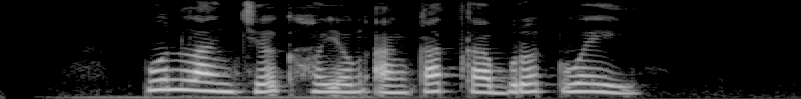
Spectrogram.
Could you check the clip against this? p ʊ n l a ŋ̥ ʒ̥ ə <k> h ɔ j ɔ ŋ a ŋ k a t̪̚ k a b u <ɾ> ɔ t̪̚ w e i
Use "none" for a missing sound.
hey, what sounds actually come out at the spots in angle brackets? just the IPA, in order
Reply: k, ɾ

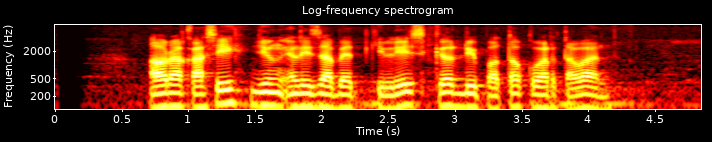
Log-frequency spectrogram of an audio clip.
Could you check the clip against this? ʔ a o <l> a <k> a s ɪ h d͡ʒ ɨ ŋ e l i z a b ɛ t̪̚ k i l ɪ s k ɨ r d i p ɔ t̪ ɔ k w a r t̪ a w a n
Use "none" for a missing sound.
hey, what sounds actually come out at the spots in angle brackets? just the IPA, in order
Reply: ɾ, k

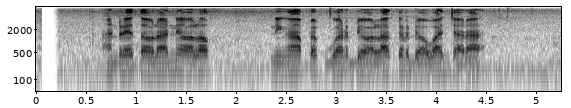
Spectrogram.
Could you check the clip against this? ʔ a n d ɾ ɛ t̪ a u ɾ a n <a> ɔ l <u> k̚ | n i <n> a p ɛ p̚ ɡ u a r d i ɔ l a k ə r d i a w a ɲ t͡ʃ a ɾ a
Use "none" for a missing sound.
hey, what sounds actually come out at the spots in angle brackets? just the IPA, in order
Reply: i, ɔ, ŋ

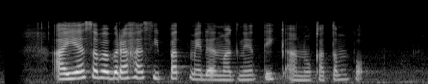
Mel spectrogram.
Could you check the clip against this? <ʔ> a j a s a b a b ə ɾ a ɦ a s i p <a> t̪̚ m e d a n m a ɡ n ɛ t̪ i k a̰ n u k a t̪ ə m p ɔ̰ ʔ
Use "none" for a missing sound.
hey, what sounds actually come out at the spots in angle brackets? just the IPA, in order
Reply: ʔ, a

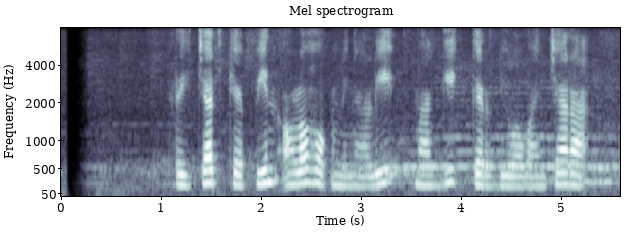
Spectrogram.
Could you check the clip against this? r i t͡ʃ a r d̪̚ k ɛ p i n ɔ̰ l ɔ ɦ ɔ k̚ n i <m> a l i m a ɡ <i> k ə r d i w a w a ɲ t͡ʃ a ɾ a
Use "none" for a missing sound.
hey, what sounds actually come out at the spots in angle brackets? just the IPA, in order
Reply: ŋ, i

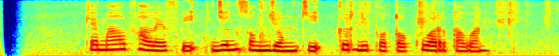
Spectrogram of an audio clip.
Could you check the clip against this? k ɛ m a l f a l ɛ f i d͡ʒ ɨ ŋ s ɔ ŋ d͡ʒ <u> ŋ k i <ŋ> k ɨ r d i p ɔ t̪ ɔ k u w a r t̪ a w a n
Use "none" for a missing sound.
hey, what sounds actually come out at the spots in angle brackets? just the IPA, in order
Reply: ɔ, none

